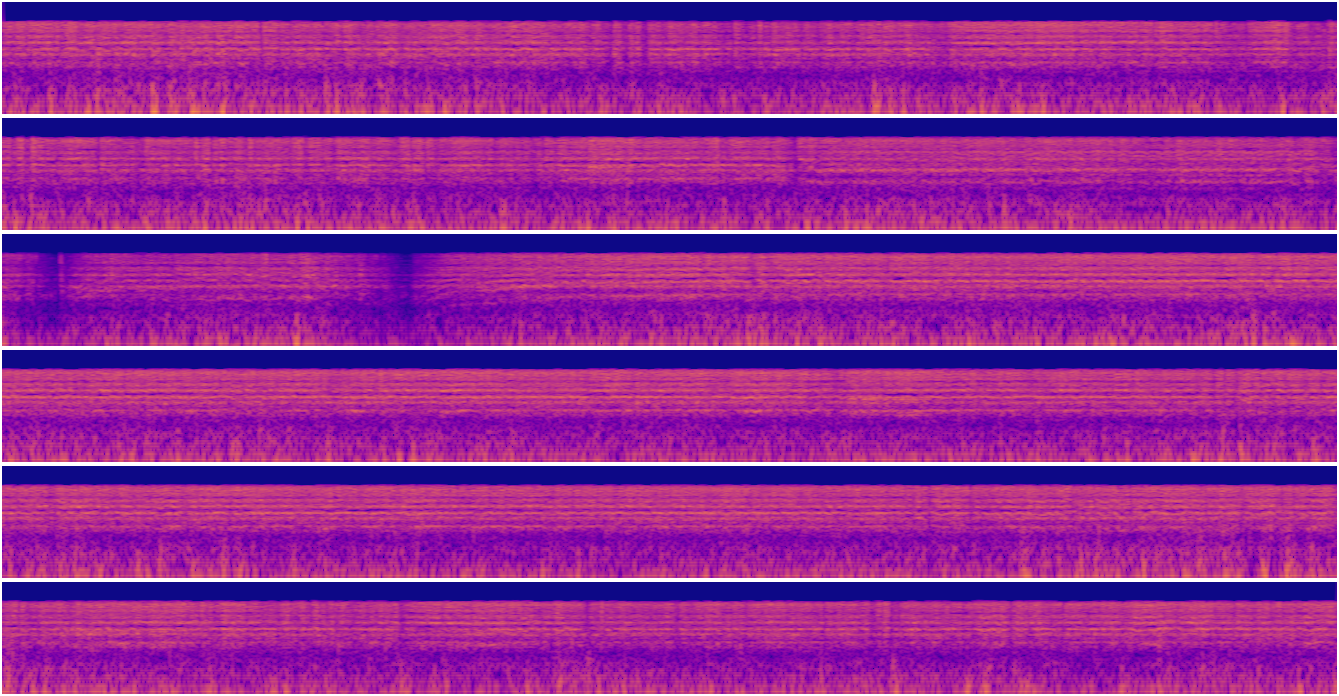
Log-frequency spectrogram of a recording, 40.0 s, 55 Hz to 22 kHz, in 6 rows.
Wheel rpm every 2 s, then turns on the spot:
230, 230, 230, 230, 230, 200, 140, 110, 190, 230, 240, 230, 230, 230, 230, 230, 220, 230, 230, 230.
none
